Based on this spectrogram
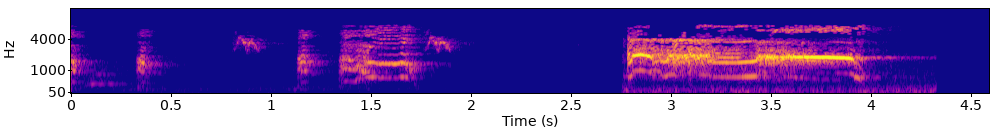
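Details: Rooster at dawn: a few short clucks and squawks, then a loud drawn-out crow lasting about a second and a half, holding a steady strained pitch before breaking off.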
